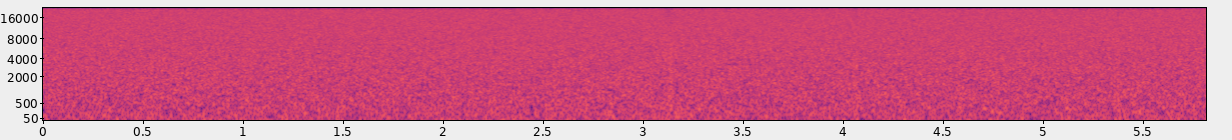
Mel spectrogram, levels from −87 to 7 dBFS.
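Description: Samples built from the wrong bytes run throughout: misassembled bytes put the fast-changing low bits on top, giving loud, harsh broadband noise.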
